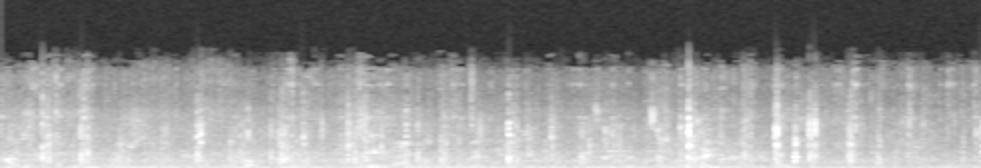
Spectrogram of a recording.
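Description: Suitcase wheels rattle over paving stones.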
